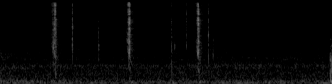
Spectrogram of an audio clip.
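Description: Scotch tape being pulled and handled while cleaning nail-art stamper heads, a few sharp, brief crackling rips and clicks spaced about a second apart over a quiet background.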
